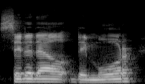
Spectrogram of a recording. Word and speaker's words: Citadelle des Morts: you can see it for all those who don't speak French it's pronounced Citadel de Moore don't mess this up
